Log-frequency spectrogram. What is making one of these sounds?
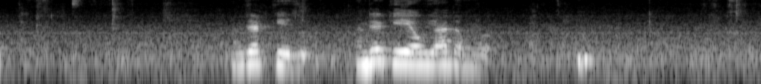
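A boy chews and eats food noisily.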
